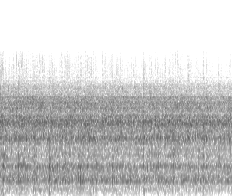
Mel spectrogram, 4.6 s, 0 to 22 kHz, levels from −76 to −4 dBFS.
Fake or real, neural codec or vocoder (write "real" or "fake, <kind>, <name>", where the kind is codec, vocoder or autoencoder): real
